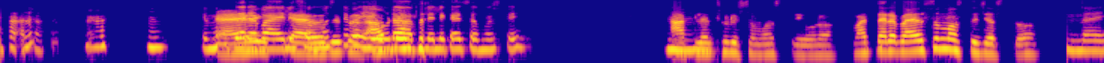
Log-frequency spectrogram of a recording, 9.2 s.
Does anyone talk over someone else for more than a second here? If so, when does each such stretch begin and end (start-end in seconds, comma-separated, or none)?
1.8-3.3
